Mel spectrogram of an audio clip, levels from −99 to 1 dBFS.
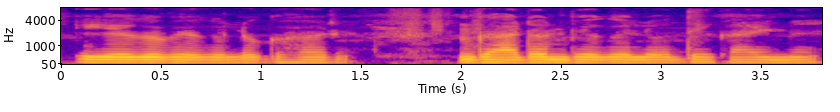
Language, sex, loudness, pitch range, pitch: Bajjika, male, -15 LUFS, 130-135 Hz, 130 Hz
